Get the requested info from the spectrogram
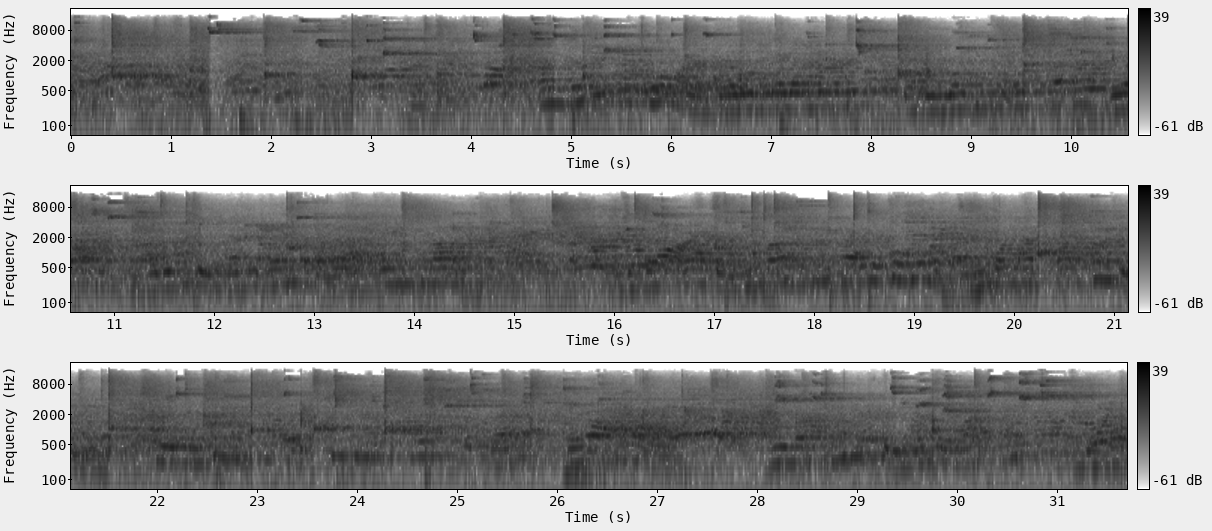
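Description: Pickleball paddles striking plastic balls, many sharp pops from several courts at once, echoing in a large gym hall over the chatter of players' voices.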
